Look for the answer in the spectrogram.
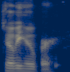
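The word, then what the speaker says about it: Tobe Hooper: You bet, Toby Hooper.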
